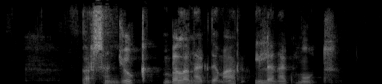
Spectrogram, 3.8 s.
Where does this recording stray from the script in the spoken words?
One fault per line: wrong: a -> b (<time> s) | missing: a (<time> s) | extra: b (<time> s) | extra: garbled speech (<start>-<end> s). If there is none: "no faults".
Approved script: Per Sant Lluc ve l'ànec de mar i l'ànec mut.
no faults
